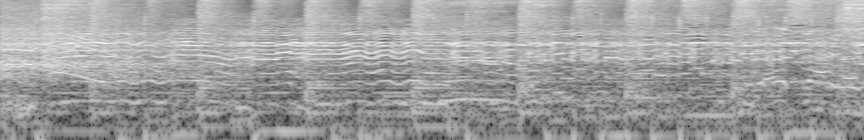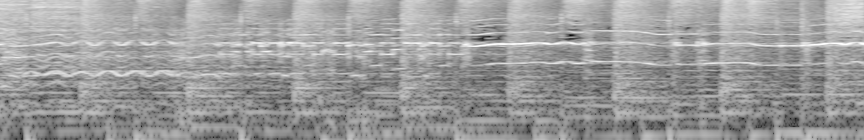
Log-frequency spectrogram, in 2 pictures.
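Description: Rock band playing an instrumental passage: a lead electric guitar with wavering vibrato notes over bass and a steady drum beat. The music stops abruptly near the end.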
